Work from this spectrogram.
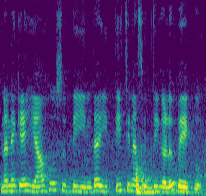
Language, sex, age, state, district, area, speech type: Kannada, female, 60+, Karnataka, Bangalore Rural, rural, read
